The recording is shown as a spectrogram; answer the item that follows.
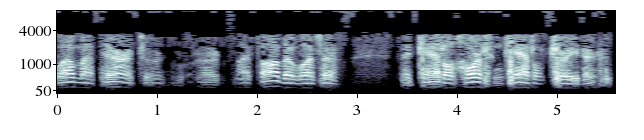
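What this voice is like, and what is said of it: Louisiana accent. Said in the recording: “you still have your Louisiana accent with you”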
